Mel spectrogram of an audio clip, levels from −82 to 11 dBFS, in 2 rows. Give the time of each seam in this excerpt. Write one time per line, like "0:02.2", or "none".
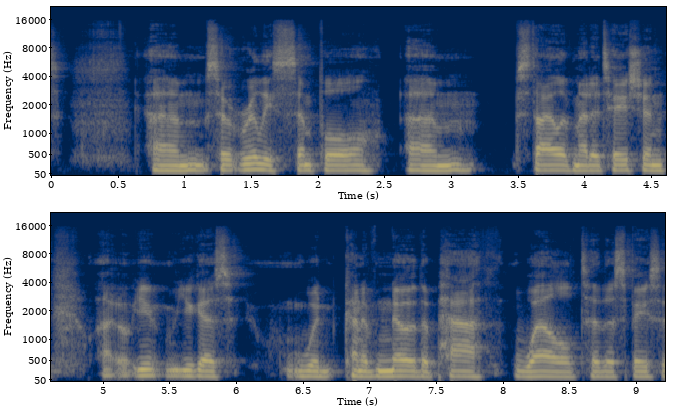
none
